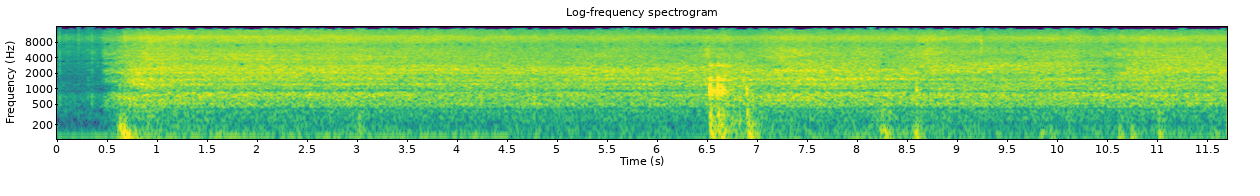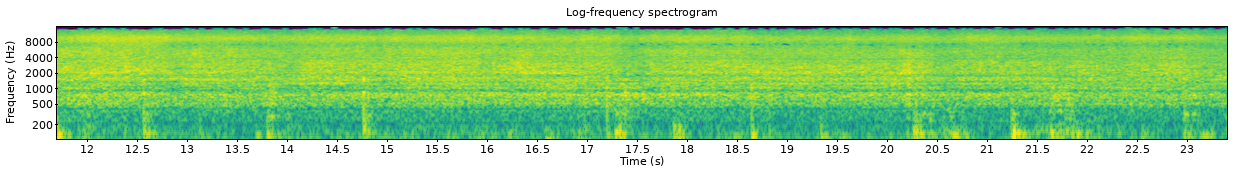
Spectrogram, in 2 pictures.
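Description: Raw chicken pieces hitting hot oil in a pot and sizzling, starting suddenly about half a second in and going on as a steady hiss while a spatula stirs them. There is a brief knock about six and a half seconds in.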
